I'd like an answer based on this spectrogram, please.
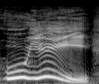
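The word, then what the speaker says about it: OUYE: the new exciting console called the oui it's spelled o u y e which I'm sure is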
